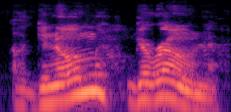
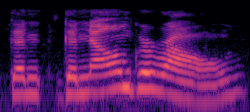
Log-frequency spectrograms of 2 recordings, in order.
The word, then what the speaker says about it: Gnome Garone: Gnome Garone. Yeah, it's kind of like homegrown, right? Or gnome grown because there's Mhm. gnomes in the story.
